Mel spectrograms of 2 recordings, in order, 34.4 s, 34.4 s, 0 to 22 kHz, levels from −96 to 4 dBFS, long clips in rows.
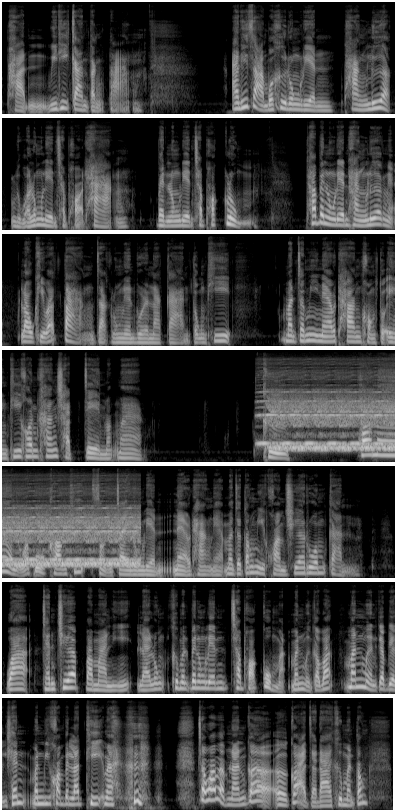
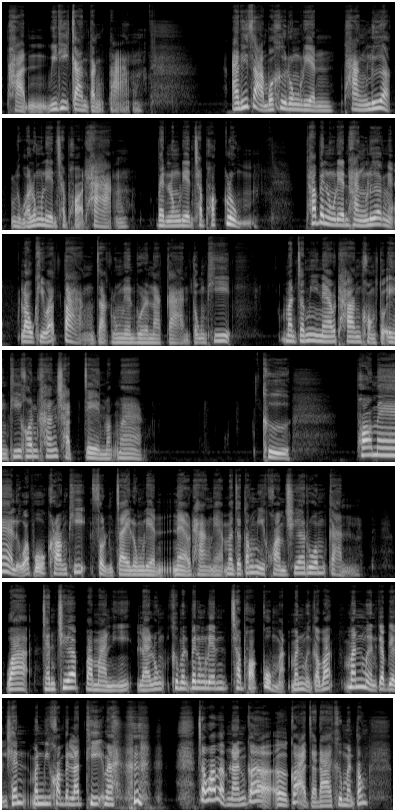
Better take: second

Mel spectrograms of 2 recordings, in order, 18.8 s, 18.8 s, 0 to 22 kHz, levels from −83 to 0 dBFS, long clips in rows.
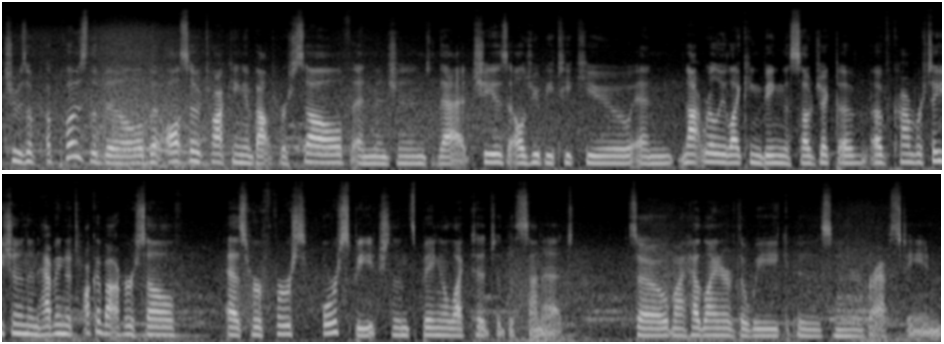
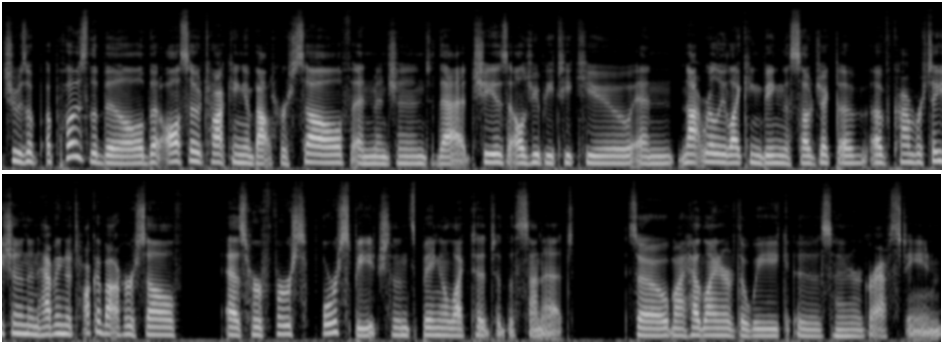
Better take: second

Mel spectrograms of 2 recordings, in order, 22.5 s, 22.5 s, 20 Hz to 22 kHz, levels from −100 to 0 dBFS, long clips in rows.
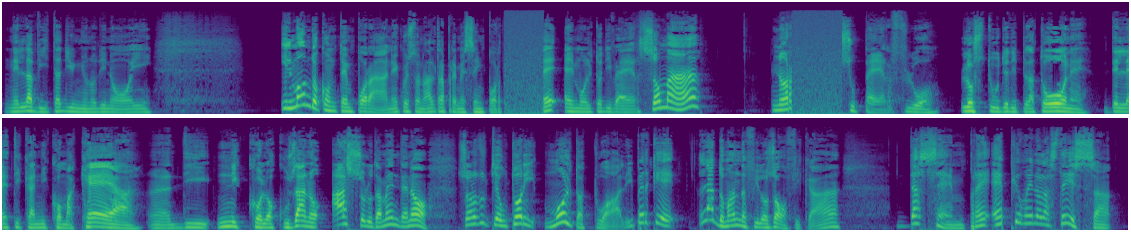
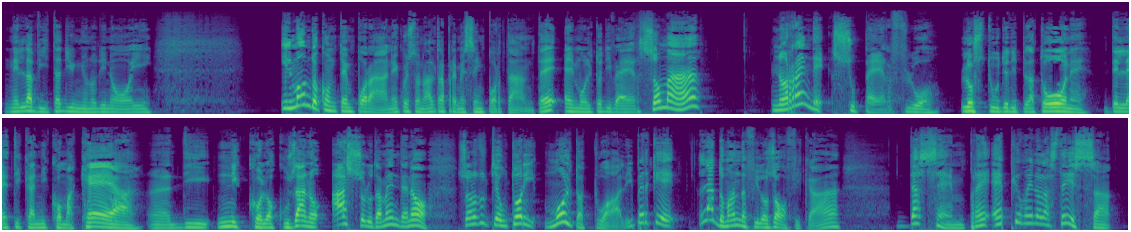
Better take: second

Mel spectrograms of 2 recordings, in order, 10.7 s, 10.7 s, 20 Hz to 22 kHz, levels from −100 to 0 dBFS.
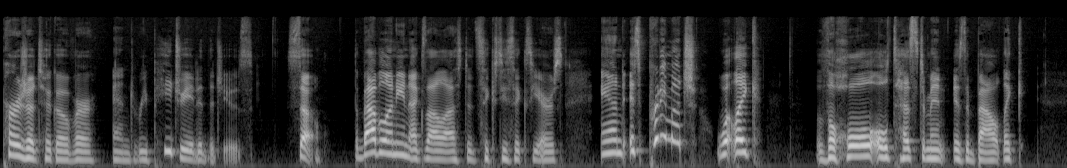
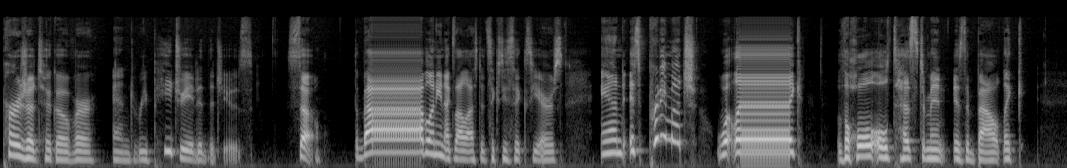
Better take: first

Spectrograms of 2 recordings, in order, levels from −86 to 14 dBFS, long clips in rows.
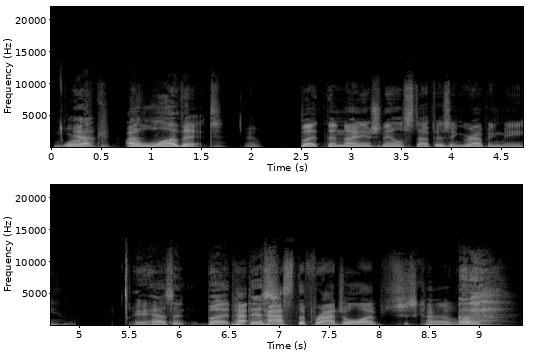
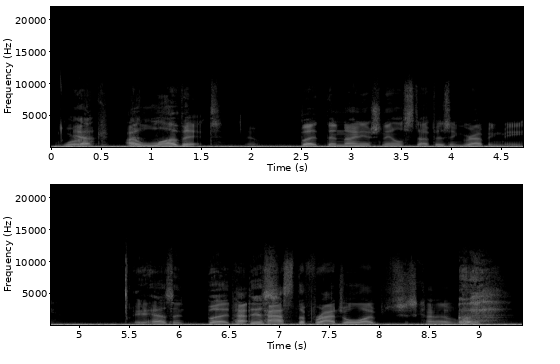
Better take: first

